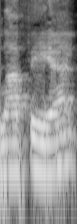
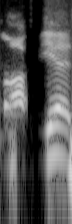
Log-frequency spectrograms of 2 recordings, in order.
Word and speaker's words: Lafayette: Curds, John Lawrence, Hercules, and Marcus Marquis de D I don't want to pronounce it. Lafayette. Lafayette.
